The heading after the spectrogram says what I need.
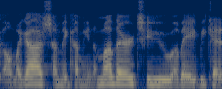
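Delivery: put-on panicked, freaked-out voice. Retelling bringing a new kitten home, imitating own past freak-out. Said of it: "I had a little bit of a freak out".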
